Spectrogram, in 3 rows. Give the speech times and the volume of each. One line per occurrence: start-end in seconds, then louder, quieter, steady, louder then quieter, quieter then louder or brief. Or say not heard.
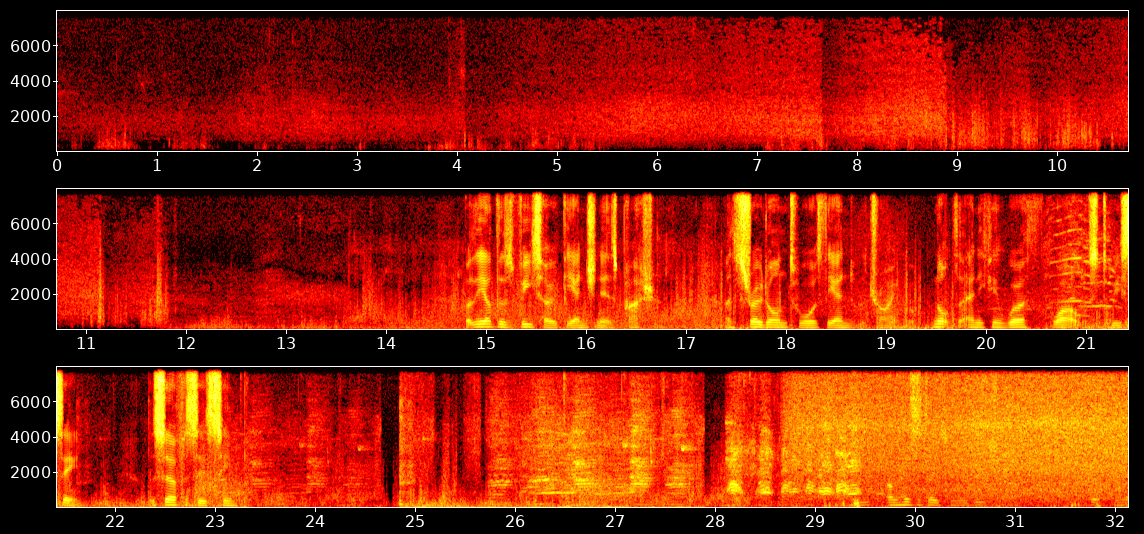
14.2-23.4 steady
29.2-32.0 brief.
